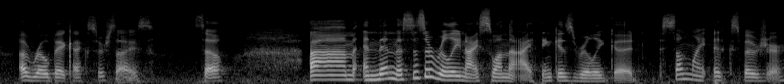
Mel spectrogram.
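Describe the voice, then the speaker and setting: With an American accent and a plain, everyday voice, a woman speaks at a medium pitch and moderate pace with lively intonation. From Texas. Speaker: podcast co-host presenting health segment. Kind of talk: casual chat.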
